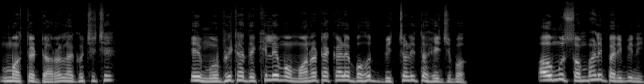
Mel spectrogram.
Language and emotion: Odia, fearful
